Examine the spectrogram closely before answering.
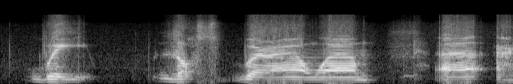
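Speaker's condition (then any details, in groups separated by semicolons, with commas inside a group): Cerebellar ataxia; onset after childhood, poor balance, walks with walking sticks or holding hands, hospital taught stairs on bottom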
